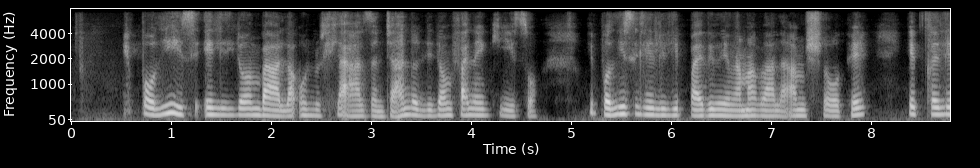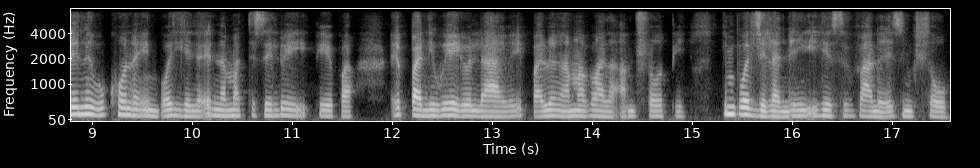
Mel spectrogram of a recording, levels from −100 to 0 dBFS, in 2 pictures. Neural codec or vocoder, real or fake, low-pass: codec, 16 kHz in and 24 kHz out, 0.6 kbps, FocalCodec, streaming, 4096 codes; fake; 7.2 kHz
